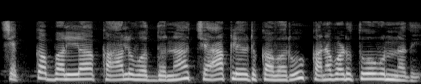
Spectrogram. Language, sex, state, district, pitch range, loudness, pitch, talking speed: Telugu, female, Telangana, Mahabubabad, 215-245 Hz, -15 LUFS, 235 Hz, 100 wpm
